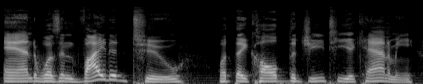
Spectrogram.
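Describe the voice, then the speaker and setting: A man's voice: mid-range voice, a little slow, no room sound. A man co-hosting a casual film review chat, recapping the plot in a meandering, talkative way. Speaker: movie review co-host.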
